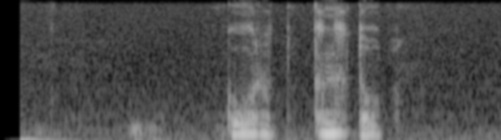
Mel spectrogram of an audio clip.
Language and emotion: Russian, sad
